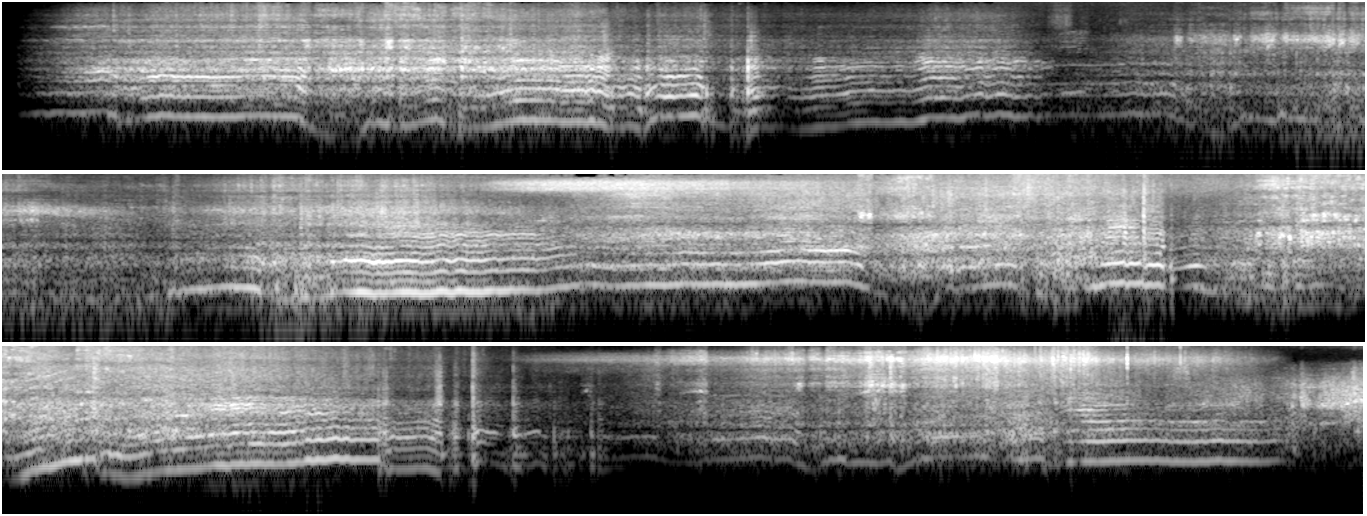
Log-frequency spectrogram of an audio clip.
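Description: Rally car engines at full throttle on a gravel stage, the note climbing through each gear and dropping back at every shift. Loudest a little past halfway as a car passes close.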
